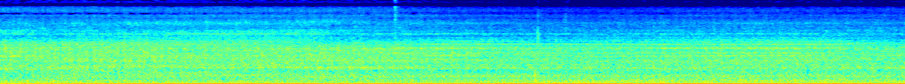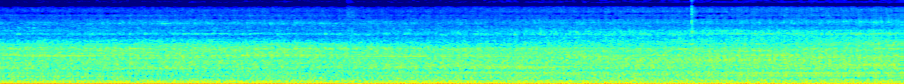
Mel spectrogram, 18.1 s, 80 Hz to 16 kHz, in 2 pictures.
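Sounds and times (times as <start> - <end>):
diesel engine idling: 0.0 - 18.0.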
